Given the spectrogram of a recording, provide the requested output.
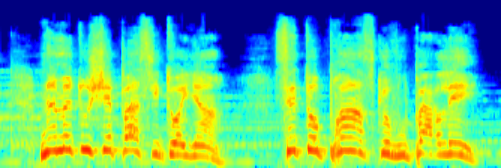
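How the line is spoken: Shouted. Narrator (French): cria Édouard en essayant de se libérer

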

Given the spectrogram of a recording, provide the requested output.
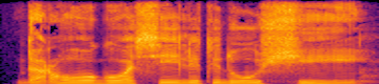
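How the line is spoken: Meaningful drawl. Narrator (Russian): многозначительно протянул Жук

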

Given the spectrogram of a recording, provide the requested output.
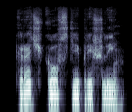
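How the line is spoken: Dejected voice. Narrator (Russian): упавшим голосом говорит Алина

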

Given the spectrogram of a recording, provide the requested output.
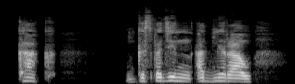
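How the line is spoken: Confused mutter. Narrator (Russian): пробормотал растерявшийся Габриэль

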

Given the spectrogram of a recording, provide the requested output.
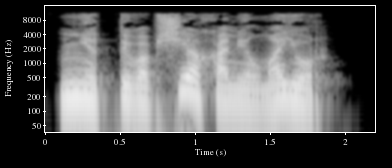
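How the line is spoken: Barked. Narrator (Russian): рявкнул Головин

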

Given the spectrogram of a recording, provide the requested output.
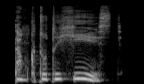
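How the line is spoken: Barely audible whisper. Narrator (Russian): почти неслышно прошептал он

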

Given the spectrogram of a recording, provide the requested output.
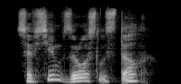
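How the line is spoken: Tearful mother. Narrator (Russian): сквозь слезы произнесла мама

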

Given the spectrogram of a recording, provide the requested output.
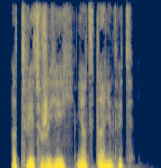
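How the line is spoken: Plain. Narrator (Russian): говорит

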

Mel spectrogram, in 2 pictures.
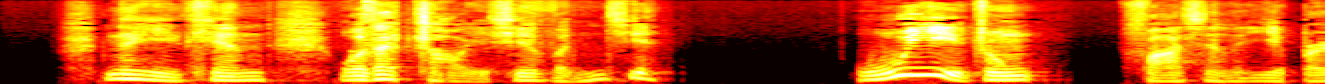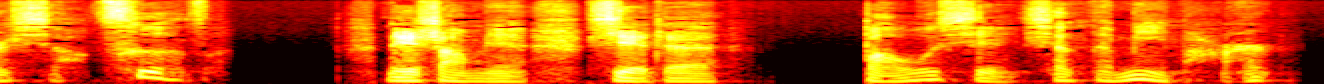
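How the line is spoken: Soft-spoken. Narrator (Chinese): 他轻声地说

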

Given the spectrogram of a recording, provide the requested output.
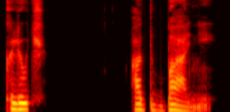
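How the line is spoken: Spoke slowly. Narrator (Russian): медленно проговорил Макар

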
